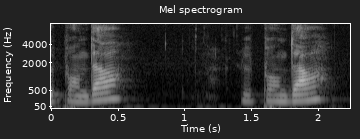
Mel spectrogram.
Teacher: Et et si vous deviez accentuer quelque chose, ce serait plutôt une sorte d'allongement final à la fin du mot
